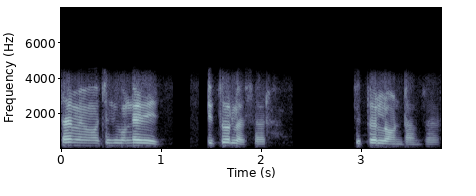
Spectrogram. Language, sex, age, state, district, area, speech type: Telugu, male, 18-30, Andhra Pradesh, Chittoor, rural, conversation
